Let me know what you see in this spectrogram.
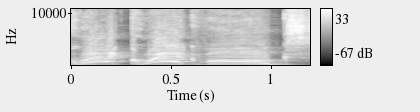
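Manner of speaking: mock yelled line, high-pitched shout. Retelling a comic scene where a character shoots and shouts: retelling a shout. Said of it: "just shouts".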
